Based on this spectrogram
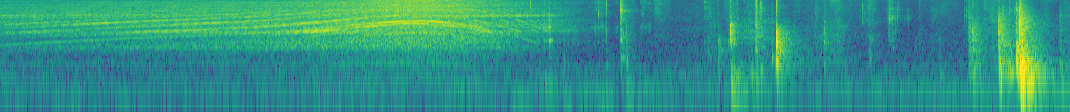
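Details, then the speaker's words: Dremel rotary carving tool run at low speed through a variac: even motor whine rising and easing as speed is turned, no surging, then stopping amid handling clicks; normal low-speed running. "once you get the high speed it's fine in the variac it runs smooth at low"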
